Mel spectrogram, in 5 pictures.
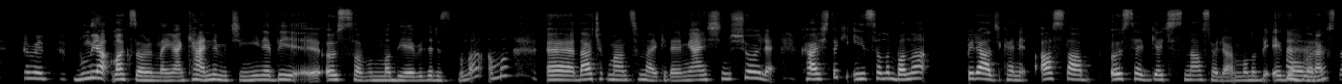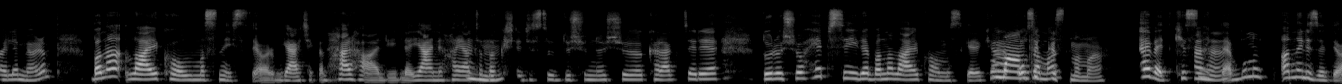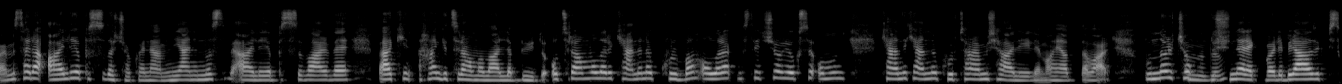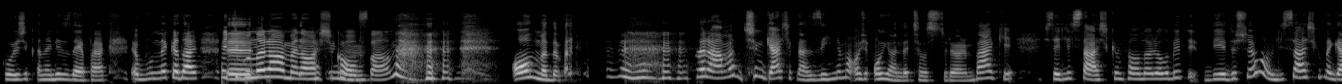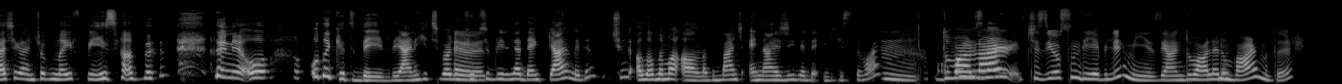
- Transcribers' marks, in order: tapping; other background noise; chuckle; other noise; chuckle; laughing while speaking: "insandı, hani, o"; unintelligible speech
- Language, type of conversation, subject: Turkish, podcast, Bir karar verirken içgüdüne mi yoksa mantığına mı daha çok güvenirsin?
